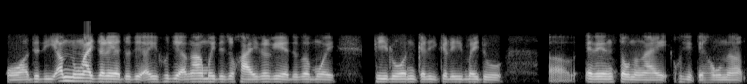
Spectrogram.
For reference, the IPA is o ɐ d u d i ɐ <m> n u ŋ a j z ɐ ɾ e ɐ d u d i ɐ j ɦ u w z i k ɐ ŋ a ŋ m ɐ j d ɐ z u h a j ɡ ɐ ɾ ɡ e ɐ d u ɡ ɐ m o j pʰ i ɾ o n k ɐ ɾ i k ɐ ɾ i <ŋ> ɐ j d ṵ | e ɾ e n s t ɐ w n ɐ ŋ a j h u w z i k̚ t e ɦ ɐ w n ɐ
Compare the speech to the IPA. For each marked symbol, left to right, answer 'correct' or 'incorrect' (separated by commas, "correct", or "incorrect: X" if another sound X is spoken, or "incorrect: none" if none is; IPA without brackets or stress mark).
correct, incorrect: m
